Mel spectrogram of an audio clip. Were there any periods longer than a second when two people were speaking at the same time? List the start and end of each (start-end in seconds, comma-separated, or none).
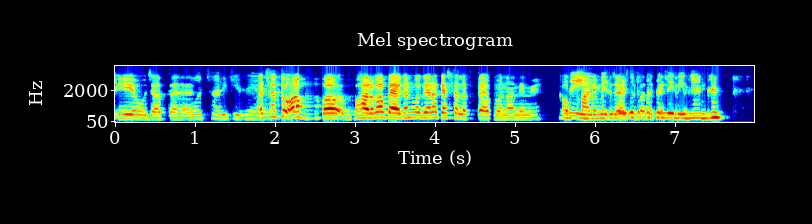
5.7-7.2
